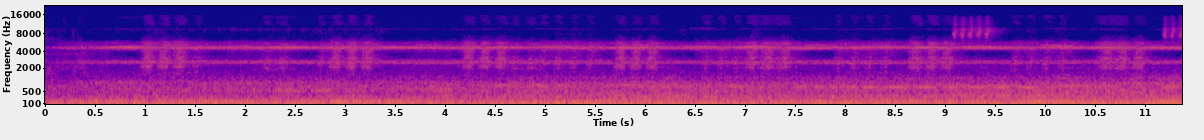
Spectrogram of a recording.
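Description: Crickets and other insects calling: a steady high trill with rhythmic pulsing calls layered over it, a few brief higher chirps near the end, and a low steady hum underneath.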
